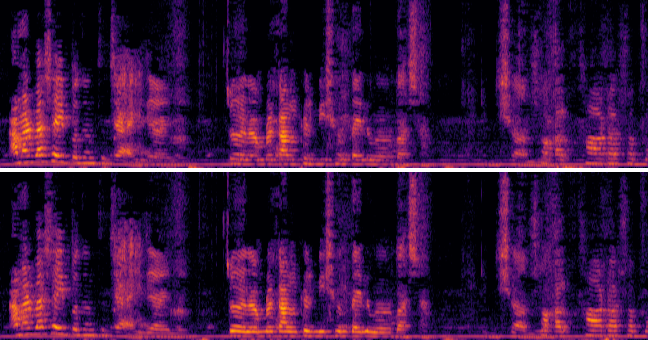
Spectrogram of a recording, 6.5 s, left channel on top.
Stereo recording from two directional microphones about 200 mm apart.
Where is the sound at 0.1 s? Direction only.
20° left (ahead or behind).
